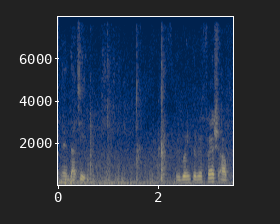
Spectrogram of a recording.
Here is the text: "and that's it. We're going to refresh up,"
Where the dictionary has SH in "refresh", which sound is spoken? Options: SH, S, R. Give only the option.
SH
